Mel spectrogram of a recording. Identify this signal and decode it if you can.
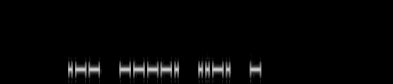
Morse code, heard as a keyed tone, about 36 wpm, spaced as for 25 wpm, 700 Hz. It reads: W9FT
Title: USA Call Signs - 4 Characters - 2x Character Spacing - 35wpm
